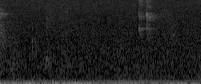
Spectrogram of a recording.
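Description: Two faint computer mouse clicks about a second and a half apart, over a low steady hum.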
